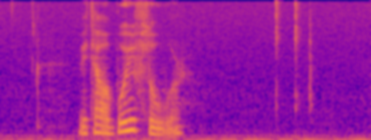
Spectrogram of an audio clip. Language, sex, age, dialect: Faroese, female, 61+, Norðurstreymoy/Eysturoy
